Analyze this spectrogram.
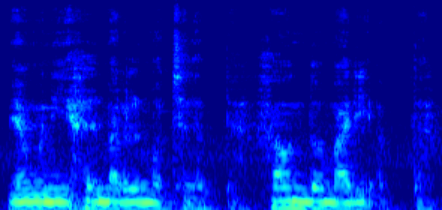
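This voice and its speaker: A male audiobook narrator with a mellow, dark voice and very little pitch movement. He reads in a steady, even way over a faint hiss. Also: a little fast.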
